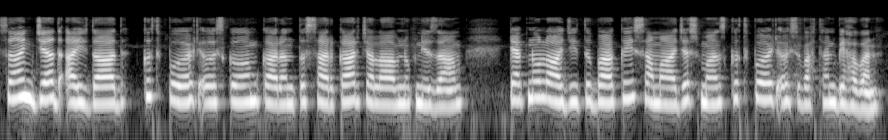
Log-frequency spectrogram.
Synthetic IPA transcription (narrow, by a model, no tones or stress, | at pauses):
səːnʲd͡ʒɐd̪ɐd͡ʒd̪aːd̪kɨt̪ʰpəːʈʰəːsʲkəːmkɐɾɐnt̪ɨsɐɾkaːɾt͡ʃɐlaːʋnuknizaːm | ʈeknoːlaːd͡ʒiːt̪ɨbaːkɨːsɐmaːd͡ʒɐsʲmɐnzkɨt̪ʰpəːʈʰəːsʲʋɐt̪ʰɐnbiɦɐʋɐn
